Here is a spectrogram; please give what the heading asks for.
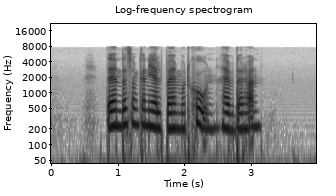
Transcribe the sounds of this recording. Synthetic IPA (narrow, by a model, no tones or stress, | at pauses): d̪̥ɛɛnd̪asɔmkanjɛlpaɛnmʊt̪ɧuːnhɛvd̪aɾɦa̰n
